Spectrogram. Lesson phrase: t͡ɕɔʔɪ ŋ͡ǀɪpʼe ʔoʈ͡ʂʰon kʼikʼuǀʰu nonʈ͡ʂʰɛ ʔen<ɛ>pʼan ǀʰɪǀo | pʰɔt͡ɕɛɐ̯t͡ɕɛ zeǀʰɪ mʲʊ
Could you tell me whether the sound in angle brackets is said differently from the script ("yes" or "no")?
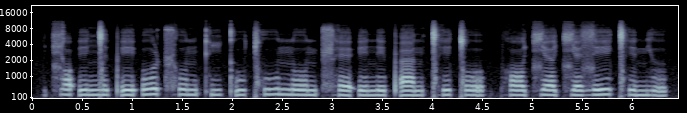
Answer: yes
